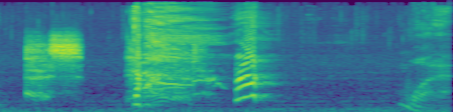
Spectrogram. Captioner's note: laughing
